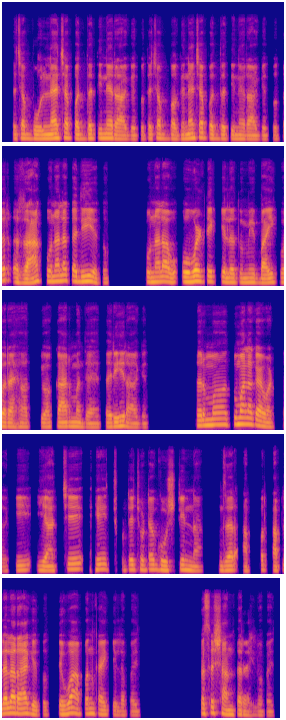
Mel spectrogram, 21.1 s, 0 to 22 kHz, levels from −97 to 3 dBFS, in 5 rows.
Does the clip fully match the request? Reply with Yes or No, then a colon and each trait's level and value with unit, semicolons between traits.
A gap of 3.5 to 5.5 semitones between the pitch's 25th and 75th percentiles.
Yes: average, 4.0 semitones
